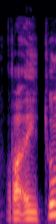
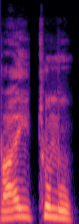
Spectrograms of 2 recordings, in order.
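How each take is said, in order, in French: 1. Le mot se termine par la consonne m. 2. Le mot se termine par une voyelle u ajoutée. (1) "Au lieu de dire tum, ra'aytum" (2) "on dira ra'aytumu"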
